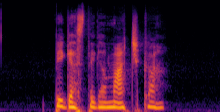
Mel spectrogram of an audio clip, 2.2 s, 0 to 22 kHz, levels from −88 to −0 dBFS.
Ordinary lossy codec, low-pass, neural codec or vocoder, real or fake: none; 19.8 kHz; codec, 44.1 kHz, 7.8 kbps, Pupu-Codec; fake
